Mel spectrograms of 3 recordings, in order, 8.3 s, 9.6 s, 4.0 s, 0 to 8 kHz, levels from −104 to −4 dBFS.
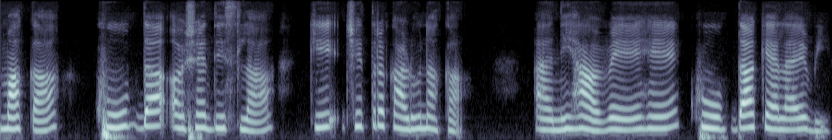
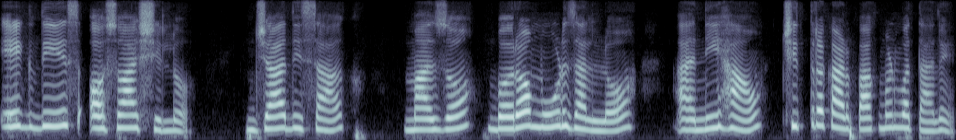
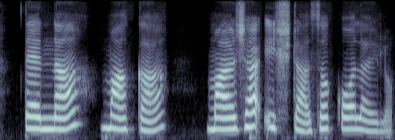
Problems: background conversations at intervals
